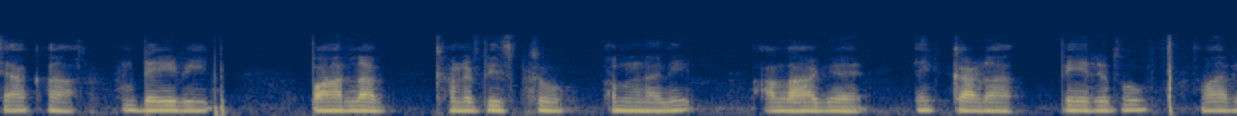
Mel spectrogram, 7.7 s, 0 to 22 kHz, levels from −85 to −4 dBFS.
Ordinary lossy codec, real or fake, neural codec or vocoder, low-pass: none; fake; codec, 16 kHz, 1.1 kbps, Voila-Tokenizer; none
